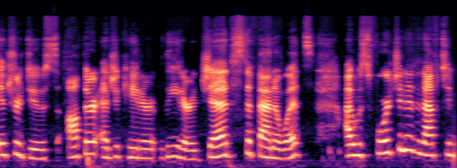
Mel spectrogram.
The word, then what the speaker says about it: Stefanowicz: Stefanowicz.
